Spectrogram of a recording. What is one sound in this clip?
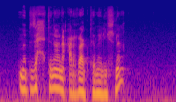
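A man speaks calmly into a microphone close by.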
